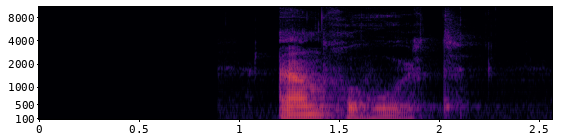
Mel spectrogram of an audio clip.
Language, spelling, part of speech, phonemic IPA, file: Dutch, aangehoord, verb, /ˈaŋɣəˌhort/, Nl-aangehoord.ogg
- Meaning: past participle of aanhoren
